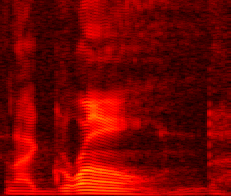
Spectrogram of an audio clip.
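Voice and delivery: low, soft and slow; groaning. Acted. Pastor reads the psalm's groan, slow and hushed. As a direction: let the words sink into a groan. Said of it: "reading groan softly".

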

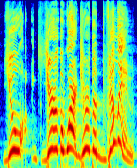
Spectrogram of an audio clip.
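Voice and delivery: loud and high, the word villain flung out; rising into an indignant shout; heated outburst. Real, not acted. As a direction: call them out hard. Heated rant about defending yourself.

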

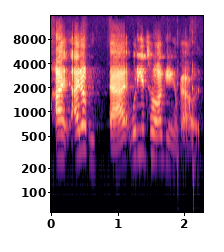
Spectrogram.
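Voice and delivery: exaggerated Queens mother, flatly refusing; mock New York mom. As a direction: mimic a dismissive mom in a thick Queens accent. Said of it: "you think she sounds like that".

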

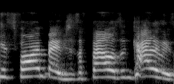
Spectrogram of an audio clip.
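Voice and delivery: loud and high, shouting calories across. Retold or imitated. Competitor shouting calories at Joe to keep cover loud. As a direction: call it out loud to cover yourself. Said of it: "I was probably shouting the calories".

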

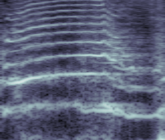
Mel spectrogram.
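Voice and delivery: very high, loud shriek across a room; excited call. Retold or imitated. Friends waving from beside the actor, excited shout. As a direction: squeal it to call friends over. Retells friends calling them over.

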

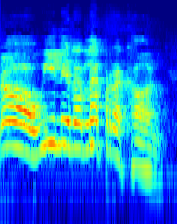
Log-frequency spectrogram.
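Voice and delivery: high, loud lilting leprechaun. Retold or imitated. Entertaining the boy in the car, leprechaun voice. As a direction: put on a playful leprechaun voice. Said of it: "But then I did a voice".

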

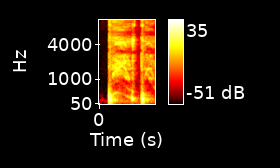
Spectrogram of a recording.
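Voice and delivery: sharp high cough; coughing fit. Real, not acted. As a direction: cough hard, choking. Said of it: "I'm choking up".

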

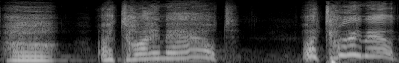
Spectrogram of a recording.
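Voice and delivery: gasp, then high-pitched incredulity; mock disbelief. Comic scoffing at timeouts for kids, mock shocked.

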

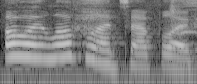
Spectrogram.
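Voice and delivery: high-pitched earnest gush, imitated; sweetly earnest put-on voice. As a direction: gush like a sweet, eager kid. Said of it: "in, like, such an earnest way".

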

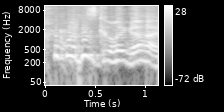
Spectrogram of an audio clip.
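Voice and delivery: high-pitched, slow words through laughter; laughing bafflement. Real, not acted. Host lost in a co-host's rambling fact, helplessly laughing. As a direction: squeal the question out while cracking up.

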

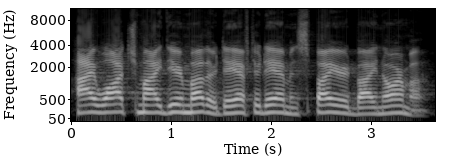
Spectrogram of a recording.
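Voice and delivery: ordinary talk, nothing marked

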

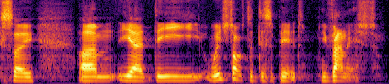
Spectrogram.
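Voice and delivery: ordinary talk

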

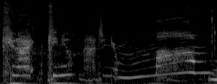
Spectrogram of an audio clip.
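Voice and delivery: high, soft tearful whisper. Real, not acted. Fan imagines a mother forgetting, tearful. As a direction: squeeze it out softly through tears.

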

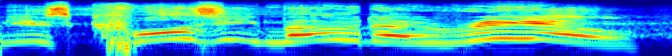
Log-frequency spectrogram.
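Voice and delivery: high, loud, near-laughing cry; comic incredulous outburst. Retold or imitated. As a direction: blurt it out in hammed-up astonishment. Comic outburst retold from his room.

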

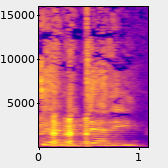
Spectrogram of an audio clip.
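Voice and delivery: high, slow, laughing; mock dramatic curse. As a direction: ham up a wronged child.

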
